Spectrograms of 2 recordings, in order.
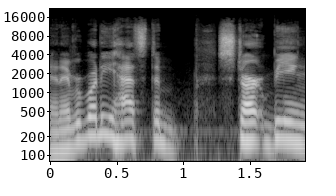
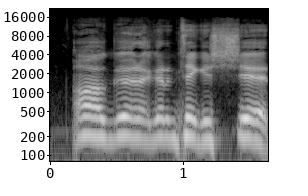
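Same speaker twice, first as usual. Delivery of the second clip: put-on drunk man voice, higher; 6 semitones higher than usual. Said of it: "That was literally his voice".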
